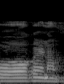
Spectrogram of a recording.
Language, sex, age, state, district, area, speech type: Malayalam, female, 60+, Kerala, Kottayam, rural, spontaneous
